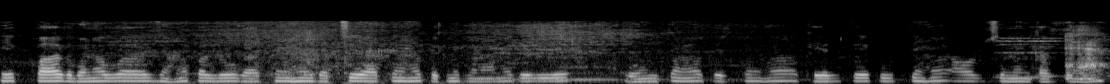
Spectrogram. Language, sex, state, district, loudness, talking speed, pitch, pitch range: Hindi, male, Uttar Pradesh, Hamirpur, -26 LUFS, 155 wpm, 150 Hz, 140-155 Hz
